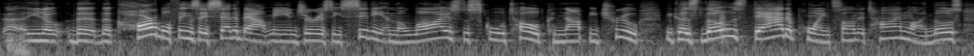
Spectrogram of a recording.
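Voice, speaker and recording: A woman's voice: mid-range voice, moderate pace, hardly any pauses, fairly bright tone, smooth. A woman hosting a call-in talk show, speaking emphatically and insistently and repeating her points.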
